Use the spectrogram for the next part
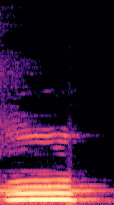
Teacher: वाव मद्दा को एक अलिफ के बराबर खींचकर पढ़ेंगे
